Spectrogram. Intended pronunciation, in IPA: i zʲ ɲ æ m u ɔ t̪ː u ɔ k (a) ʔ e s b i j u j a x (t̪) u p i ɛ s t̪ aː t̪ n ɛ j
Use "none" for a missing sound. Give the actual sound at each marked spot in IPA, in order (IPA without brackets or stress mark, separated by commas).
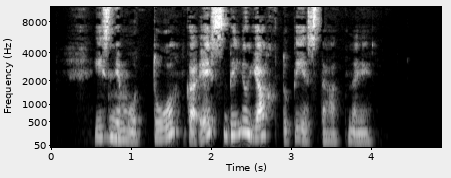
a, t̪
